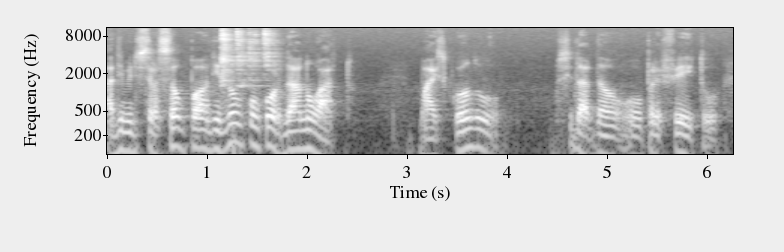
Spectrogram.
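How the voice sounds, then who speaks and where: At a fairly slow pace with long, frequent pauses, a man speaks in a dark, mellow tone at medium pitch with ordinary pitch variation. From Brazil, Osasco (São Paulo). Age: 70s. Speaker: city councillor. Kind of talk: interview.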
